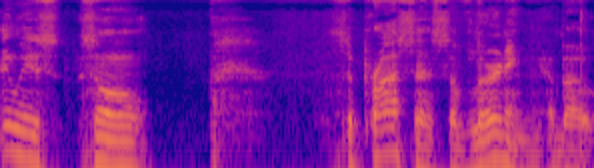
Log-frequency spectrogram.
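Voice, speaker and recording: With very wide pitch swings, a man talks in a somewhat breathy voice at a medium pitch. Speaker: podcast host, motivational speaker. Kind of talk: solo podcast monologue. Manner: calm, even.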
